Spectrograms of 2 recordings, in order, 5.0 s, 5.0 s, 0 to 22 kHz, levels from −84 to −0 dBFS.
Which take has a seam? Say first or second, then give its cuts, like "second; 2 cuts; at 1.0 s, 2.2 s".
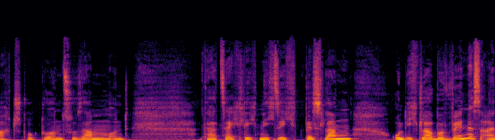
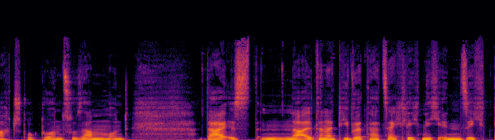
first; 2 cuts; at 2.0 s, 2.7 s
